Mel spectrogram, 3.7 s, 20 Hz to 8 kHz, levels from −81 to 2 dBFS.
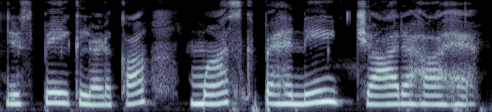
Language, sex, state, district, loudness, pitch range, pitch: Hindi, female, Jharkhand, Palamu, -15 LUFS, 240-270 Hz, 250 Hz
